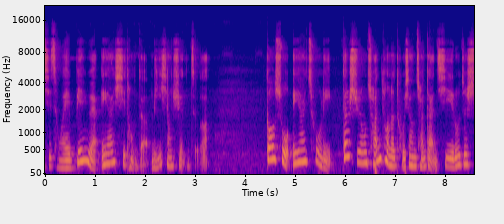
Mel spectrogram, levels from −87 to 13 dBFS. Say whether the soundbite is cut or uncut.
cut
